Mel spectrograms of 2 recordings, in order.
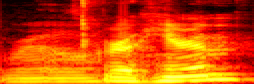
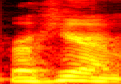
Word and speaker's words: Rohirrim: Rohirrim? Rohirrim. I always want to say Rohirrim, but it's Rohirrim.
